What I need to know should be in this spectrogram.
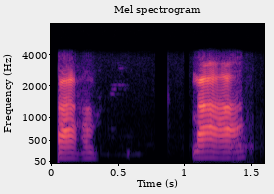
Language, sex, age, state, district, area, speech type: Sindhi, male, 45-60, Gujarat, Kutch, rural, conversation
